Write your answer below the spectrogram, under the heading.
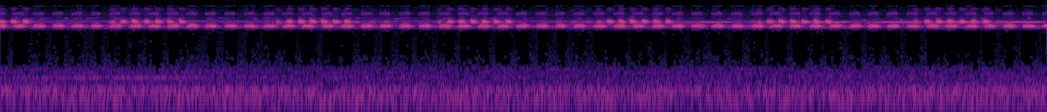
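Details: Autumn night atmosphere of singing insects, bell crickets and crickets together: repeated bursts of quick high pulsed trills roughly every two seconds layered on a constant bright ringing tone.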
